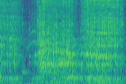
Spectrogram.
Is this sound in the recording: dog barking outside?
no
